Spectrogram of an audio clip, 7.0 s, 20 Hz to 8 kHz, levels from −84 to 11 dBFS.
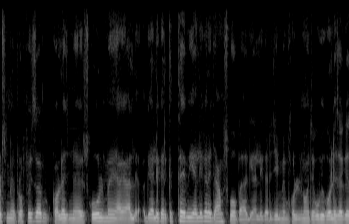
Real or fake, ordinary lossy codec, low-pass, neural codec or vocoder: real; none; none; none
